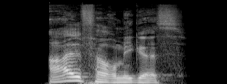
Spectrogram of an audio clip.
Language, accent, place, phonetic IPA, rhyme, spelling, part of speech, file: German, Germany, Berlin, [ˈaːlˌfœʁmɪɡəs], -aːlfœʁmɪɡəs, aalförmiges, adjective, De-aalförmiges.ogg
- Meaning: strong/mixed nominative/accusative neuter singular of aalförmig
